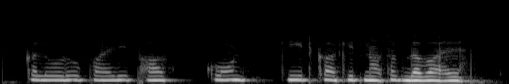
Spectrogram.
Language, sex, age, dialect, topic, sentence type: Magahi, female, 18-24, Southern, agriculture, question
